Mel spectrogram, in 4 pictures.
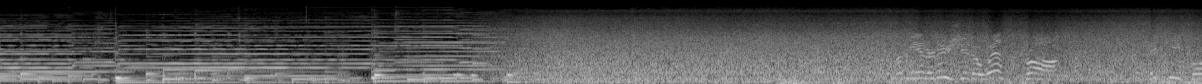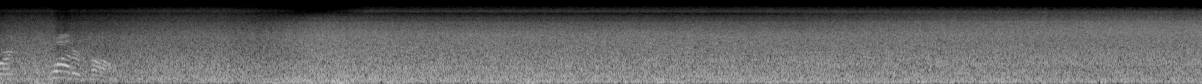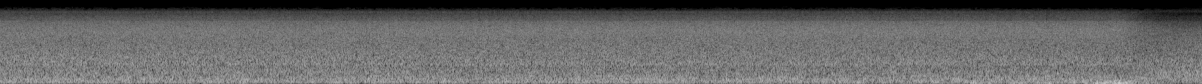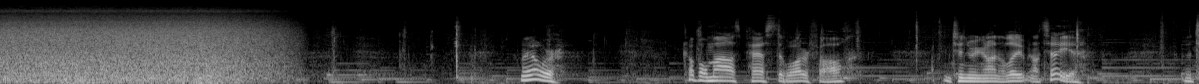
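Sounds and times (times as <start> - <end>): waterfall rushing: 0.0 - 39.2.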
